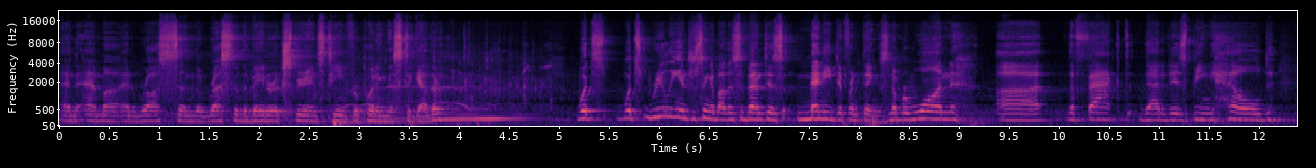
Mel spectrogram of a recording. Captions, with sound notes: and Emma and Russ and the rest of the VaynerExperience team for putting this together. (applause, cheering) What's really interesting about this event is many different things. Number one, the fact that it is being held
